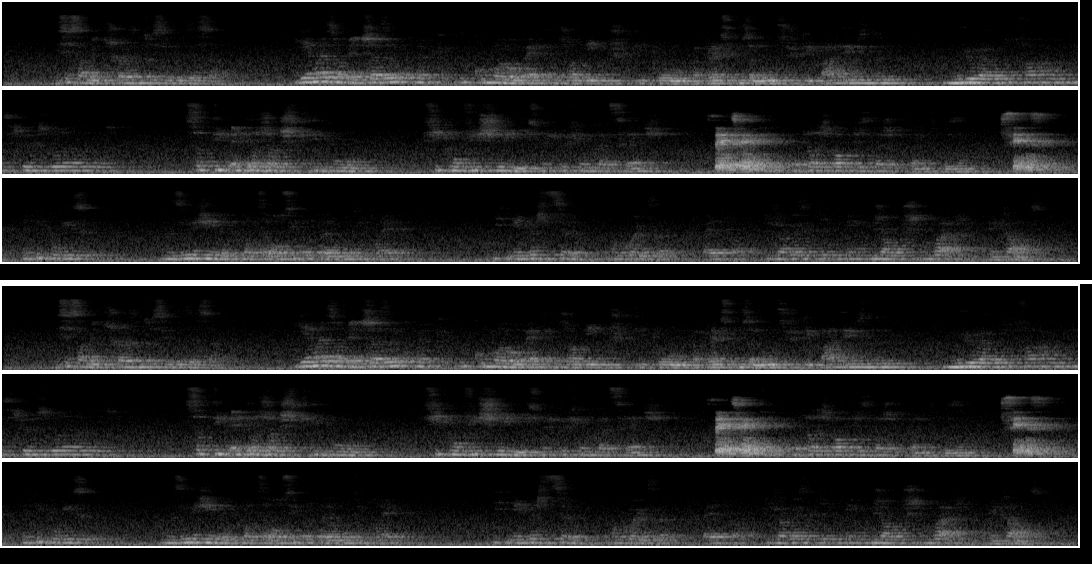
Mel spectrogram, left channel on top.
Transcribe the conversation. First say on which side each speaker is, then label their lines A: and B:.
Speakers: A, on the right; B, on the left.
A: essencialmente, tu escolhes a tua civilização. E é mais ou menos, já saber como é que como é aqueles joguinhos que tipo aparecem nos anúncios que tipo, ah, tens de melhorar a tua fábrica, essas coisas todas. Só que tipo, é aqueles jogos que tipo ficam fixes no início, mas depois ficam um bocado secantes.
B: Sim, sim,
A: Tipo aquelas cópias de Clash of Clans, por exemplo.
B: sim, sim,
A: É tipo isso, mas imagina que pode ser ou single player ou multiplayer, e em vez de ser uma coisa perpétua, tu jogas aquilo em jogos singulares, tipo em rounds.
